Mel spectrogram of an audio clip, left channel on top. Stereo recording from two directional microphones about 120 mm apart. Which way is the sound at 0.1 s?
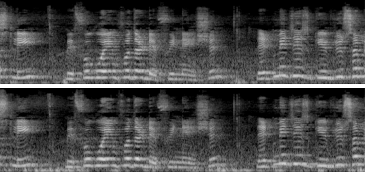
30° right (ahead or behind).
